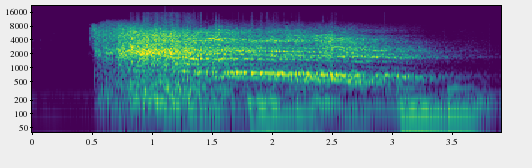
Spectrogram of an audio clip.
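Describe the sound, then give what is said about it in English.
A crowd standing and cheering in a large warehouse building: a sudden loud roar of voices bursts in and stays strong until the end. “A crowd stand cheering.”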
